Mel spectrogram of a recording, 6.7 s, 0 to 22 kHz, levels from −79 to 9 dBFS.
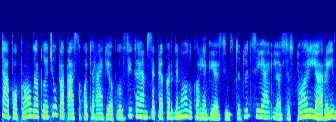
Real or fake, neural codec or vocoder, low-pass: fake; codec, 16 kHz, 2 kbps, FreqCodec, smaller model; 7.2 kHz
